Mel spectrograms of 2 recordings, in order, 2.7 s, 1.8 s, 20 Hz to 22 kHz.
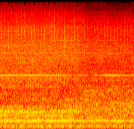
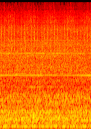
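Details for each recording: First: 1999 Mercedes S420 W140 V8 just after new throttle body installation: smooth idle with light fast ticking, about three or four taps a second; cam shaft oil tubes not replaced; power steering pump needs fluid. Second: 1999 Mercedes S420 (W140) idling after throttle body replacement: steady even idle with smooth hum and faint constant high whine, no stumble; cam oil tube ticking and rattling catalytic converter still noted.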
